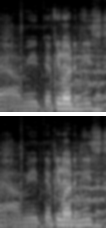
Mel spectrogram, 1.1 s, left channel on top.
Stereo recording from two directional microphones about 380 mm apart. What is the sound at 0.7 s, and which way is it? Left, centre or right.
Speech, right.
